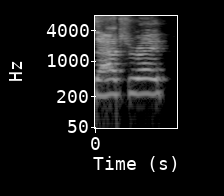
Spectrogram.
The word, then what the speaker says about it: Chachere: So yeah, same thing with my last name because so like remember when Lucas mispronounced my last name? Mm-hmm. And I was like, hey, it's Chachere.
